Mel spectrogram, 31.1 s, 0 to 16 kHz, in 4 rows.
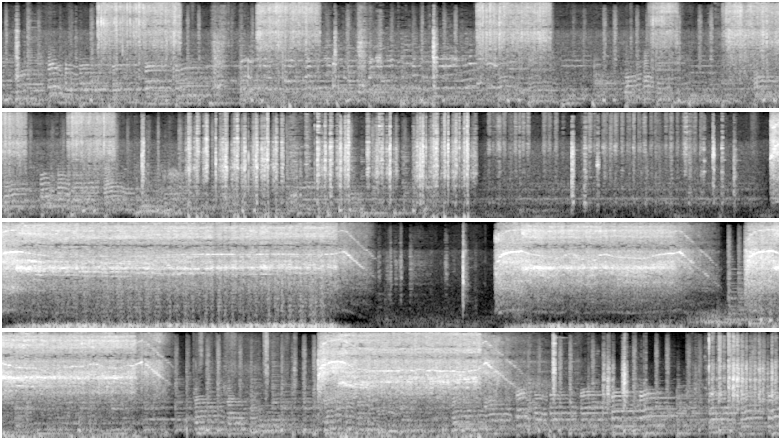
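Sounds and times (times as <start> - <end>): power tool whining: 15.4 - 19.4, 20.5 - 25.0, 26.5 - 28.6.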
